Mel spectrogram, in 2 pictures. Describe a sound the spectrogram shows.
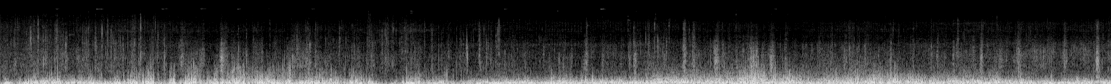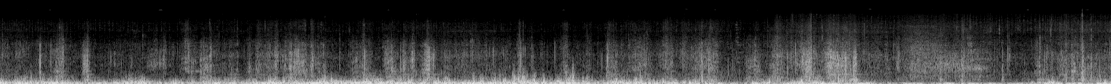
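Wind roars loudly past a helmet.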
